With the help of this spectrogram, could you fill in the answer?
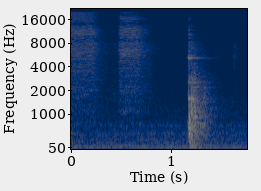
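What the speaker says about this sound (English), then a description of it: "I'm going to get a little spray here again" Short bursts of cooking spray hissing onto a pan with chicken, two soft sprays followed by a sharper, louder one, close up and with no talk.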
